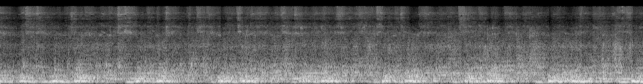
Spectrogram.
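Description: Devotional procession music with a steady rhythm of jingling hand percussion.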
